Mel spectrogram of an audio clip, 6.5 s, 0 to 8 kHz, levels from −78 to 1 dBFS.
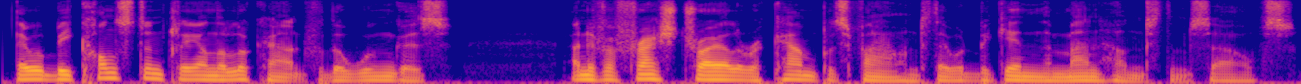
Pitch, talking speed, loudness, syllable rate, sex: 95 Hz, 250 wpm, -21 LUFS, 5.9 syllables/s, male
